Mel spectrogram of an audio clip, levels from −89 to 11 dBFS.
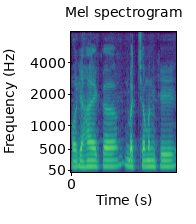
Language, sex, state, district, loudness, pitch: Chhattisgarhi, male, Chhattisgarh, Rajnandgaon, -18 LUFS, 130 Hz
